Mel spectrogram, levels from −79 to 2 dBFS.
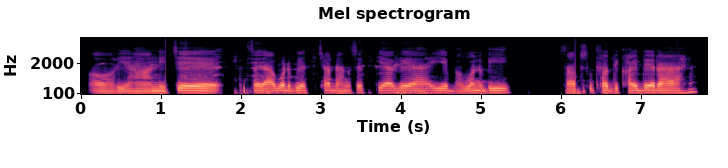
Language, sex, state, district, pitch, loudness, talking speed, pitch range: Hindi, male, Bihar, Jamui, 120 Hz, -17 LUFS, 155 wpm, 115-120 Hz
